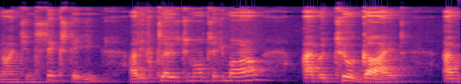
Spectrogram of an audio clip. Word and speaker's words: Montélimar: Montélimar, c'est une ville en France, on dit Montélimar, on va pas dire Montélimar, d'accord?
